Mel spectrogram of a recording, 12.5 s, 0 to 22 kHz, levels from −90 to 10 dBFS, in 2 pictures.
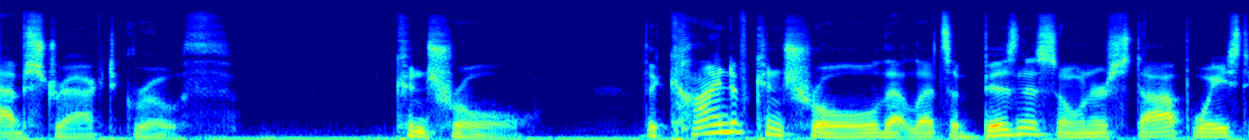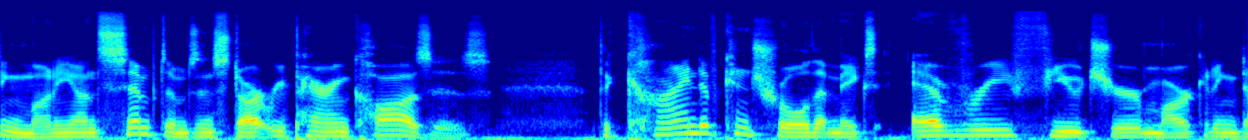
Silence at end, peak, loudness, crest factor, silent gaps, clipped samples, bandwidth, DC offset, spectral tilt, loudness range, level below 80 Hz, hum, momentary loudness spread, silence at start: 0 s; -14 dBFS; -32 LUFS; 18 dB; none; under 0.1%; 16 kHz; under 0.1%; -5 dB/octave; 5 LU; -50 dBFS; none; 17 LU; 0 s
